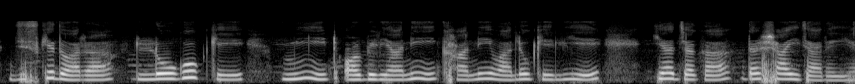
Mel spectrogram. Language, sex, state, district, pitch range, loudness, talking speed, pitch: Hindi, female, Bihar, Sitamarhi, 215-255 Hz, -17 LUFS, 120 wpm, 235 Hz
